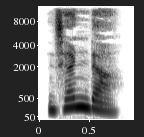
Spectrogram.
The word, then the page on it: ಝಂಡಾ: jhaṇḍā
